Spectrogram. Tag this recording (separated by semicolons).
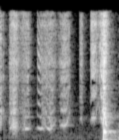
kiss; cartoon-kiss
